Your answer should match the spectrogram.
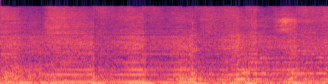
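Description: Live rock band playing loudly: strummed electric guitar over bass and drum kit, with sustained chords ringing through.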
